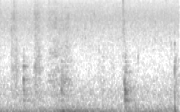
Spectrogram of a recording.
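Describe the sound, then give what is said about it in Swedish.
Garlic sizzles in a pan over fairly high heat, a steady crackling hiss with small pops and a couple of brief scraping stirs, fairly quiet, with no voices. “Vitlök ska vi väl komma ihåg att den ska ju inte... Den ska liksom inte brännas, tycker jag.”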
